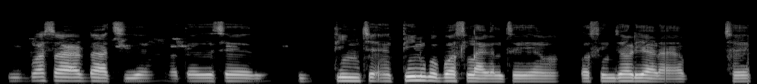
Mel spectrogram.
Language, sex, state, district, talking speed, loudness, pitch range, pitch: Maithili, male, Bihar, Madhepura, 125 wpm, -21 LUFS, 145-160 Hz, 150 Hz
